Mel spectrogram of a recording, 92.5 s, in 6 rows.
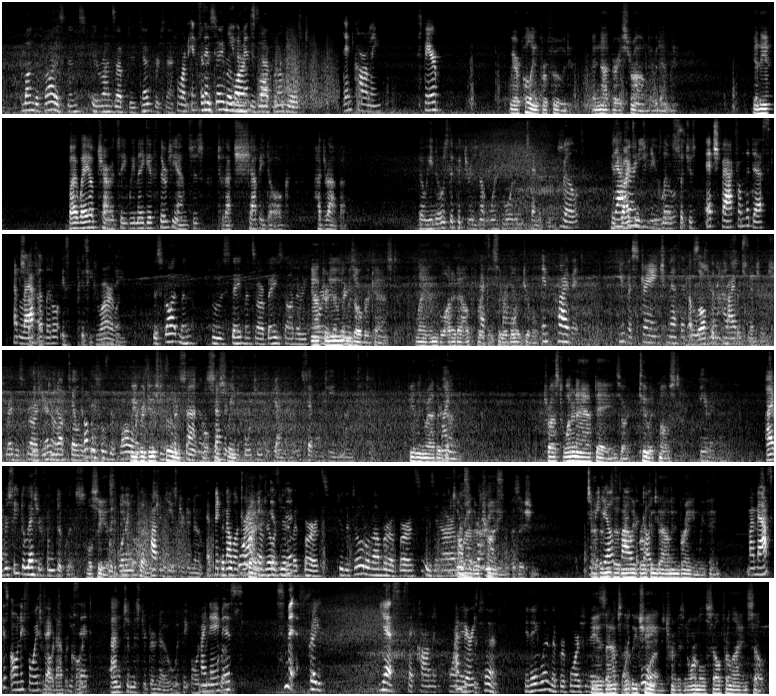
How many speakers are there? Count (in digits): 4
